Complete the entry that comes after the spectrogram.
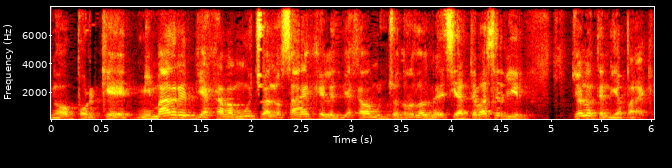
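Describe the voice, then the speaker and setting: A man talks at a fairly quick pace in a somewhat breathy, medium-pitched voice with ordinary pitch variation. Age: 40s. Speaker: voice actor. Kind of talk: podcast interview answer. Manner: casual, conversational.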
